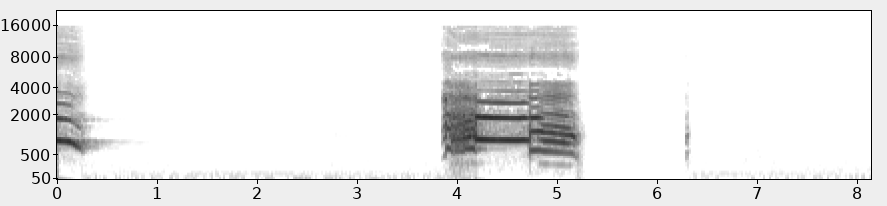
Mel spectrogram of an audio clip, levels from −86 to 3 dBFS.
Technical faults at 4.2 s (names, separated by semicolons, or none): none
